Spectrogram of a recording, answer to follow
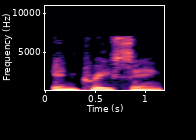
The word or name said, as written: increasing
